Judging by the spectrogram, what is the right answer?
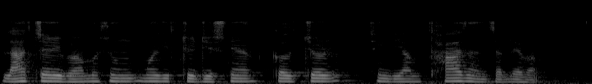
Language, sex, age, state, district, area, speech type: Manipuri, male, 18-30, Manipur, Tengnoupal, rural, spontaneous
